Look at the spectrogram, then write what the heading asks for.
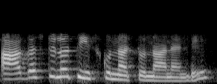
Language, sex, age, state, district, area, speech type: Telugu, female, 30-45, Telangana, Medchal, rural, conversation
